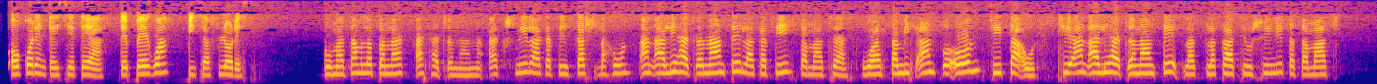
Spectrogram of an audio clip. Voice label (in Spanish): spanish mexico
